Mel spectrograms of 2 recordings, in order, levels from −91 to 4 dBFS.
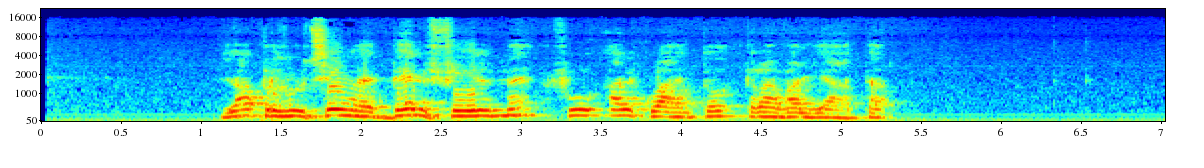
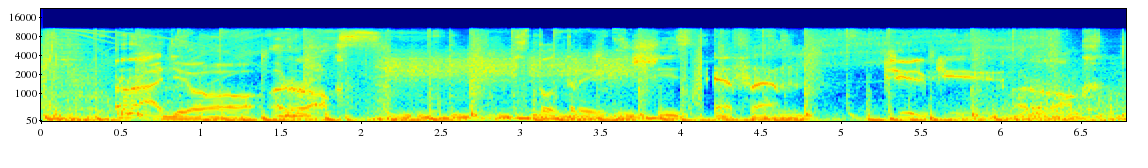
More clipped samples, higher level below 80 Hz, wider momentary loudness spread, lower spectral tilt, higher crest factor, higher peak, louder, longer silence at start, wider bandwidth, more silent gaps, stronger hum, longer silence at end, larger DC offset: neither; second, -40 dBFS vs -26 dBFS; first, 8 LU vs 4 LU; first, -6.5 dB/octave vs -3.5 dB/octave; about the same, 12 dB vs 12 dB; first, -2 dBFS vs -8 dBFS; first, -12 LUFS vs -19 LUFS; first, 1.1 s vs 0 s; first, 16 kHz vs 11 kHz; neither; neither; first, 1.7 s vs 0 s; second, under 0.1% vs 0.1%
